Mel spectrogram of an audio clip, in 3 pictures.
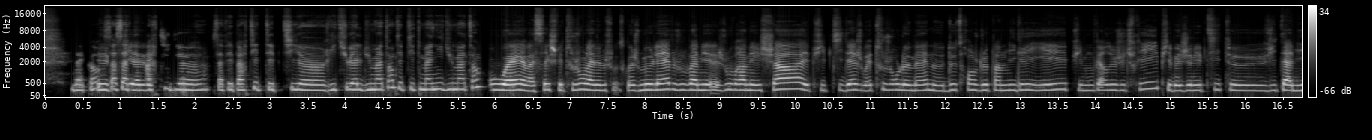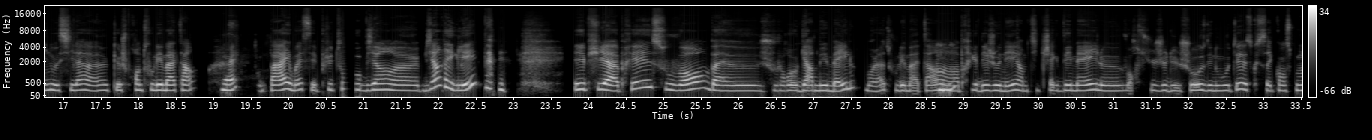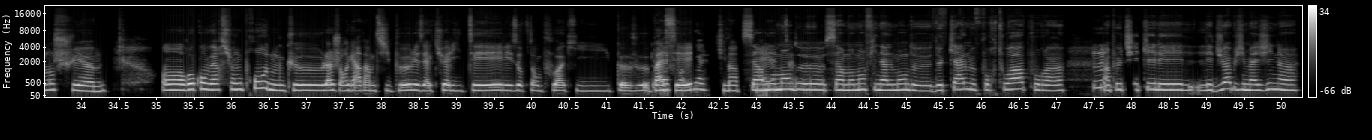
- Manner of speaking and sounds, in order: other background noise; laugh; tapping; in English: "checker"
- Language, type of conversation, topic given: French, podcast, Quelle est ta routine du matin, et comment ça se passe chez toi ?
